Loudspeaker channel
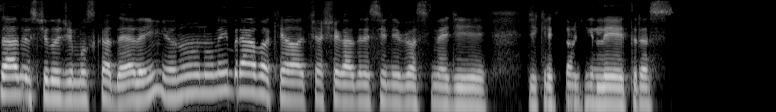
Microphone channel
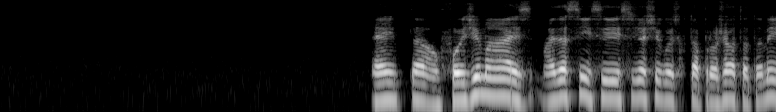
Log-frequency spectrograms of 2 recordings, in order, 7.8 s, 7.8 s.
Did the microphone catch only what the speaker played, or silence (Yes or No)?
No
